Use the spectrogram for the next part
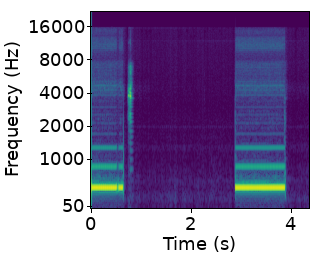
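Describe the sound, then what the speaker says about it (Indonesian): A telephone call tone sounds while a guest is being dialed: a loud steady beep, a long silent gap, then a second beep of about a second, with no voices. "di segmen yang kedua ini kita hubungi Ustaz Roshid"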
